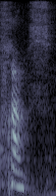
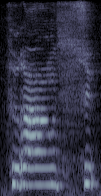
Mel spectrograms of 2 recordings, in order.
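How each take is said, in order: First: The word has one syllable, ending in a consonant. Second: The word has three syllables, ending in a vowel. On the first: Nobody here will understand it. The speaker calls it wrong. "Dites pas France" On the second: People here will understand it. The speaker calls it right. "c'est très important de dire Furançu. Avec un U à la fin"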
